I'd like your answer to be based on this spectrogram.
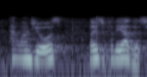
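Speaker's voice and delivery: high, loud breathless rush; puffing, in a hurry; panting. Acted. Kipper handing Tiger the invitation, panting. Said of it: "he panted".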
